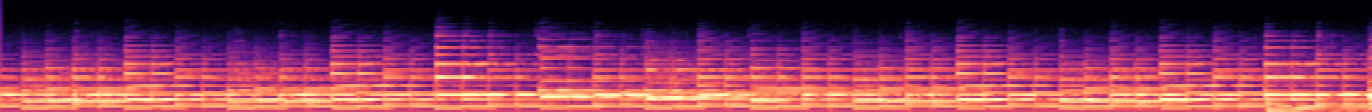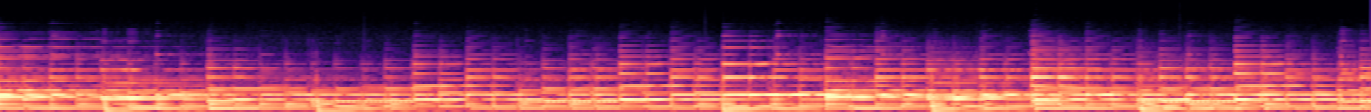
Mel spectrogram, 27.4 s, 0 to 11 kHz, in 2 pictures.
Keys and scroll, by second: 2.0 ctrl+d, 2.1 Escape, 3.2 F1, 11.7 p, 14.3 p, 16.5 F1, 16.7 F2, 17.6 ctrl+d, 21.7 F1, 24.1 F1, 24.3 F2.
